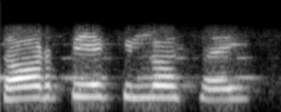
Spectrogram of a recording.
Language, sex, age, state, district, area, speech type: Maithili, female, 45-60, Bihar, Sitamarhi, rural, conversation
